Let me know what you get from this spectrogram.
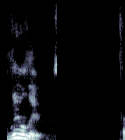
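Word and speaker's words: Looloos: been a baseball team named the Los Angeles Lulu so Los Angeles lulus that is spelled by the way l-o-o-l-o-o not l-u-l-u just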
